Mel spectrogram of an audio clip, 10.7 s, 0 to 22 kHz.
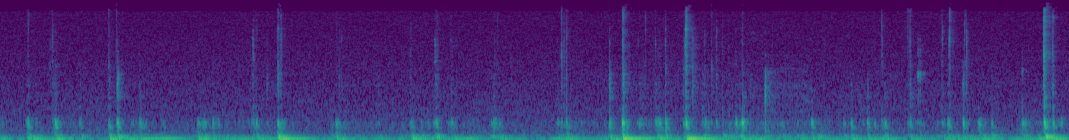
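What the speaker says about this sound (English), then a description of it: "We've got it pin 2, just a little click on that." Pins in a BASI BM dimple lock are picked with pulsed tension, producing small, close, irregular clicks and ticks, faint and scattered throughout.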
